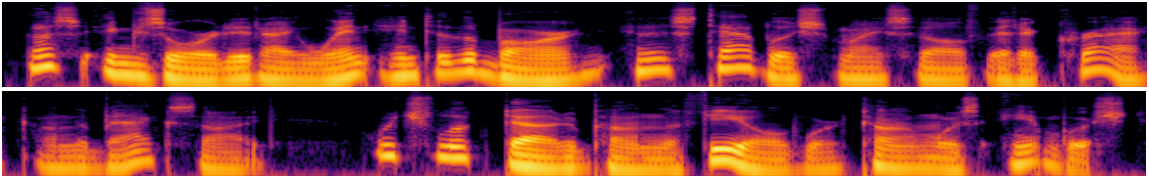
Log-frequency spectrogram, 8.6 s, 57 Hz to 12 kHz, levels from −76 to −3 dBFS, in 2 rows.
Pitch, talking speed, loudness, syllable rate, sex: 110 Hz, 190 wpm, -18 LUFS, 4.9 syllables/s, male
